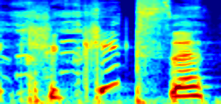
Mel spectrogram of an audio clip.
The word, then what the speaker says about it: Chikitsa: She's an Ayurvedic practitioner and body worker, yoga teacher, holistic wellness educator, trained in ancient Ayurvedic body work, including Marma Chistika. Hope I said that right. Chikitsa therapy and foundational Panchakarma therapies.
